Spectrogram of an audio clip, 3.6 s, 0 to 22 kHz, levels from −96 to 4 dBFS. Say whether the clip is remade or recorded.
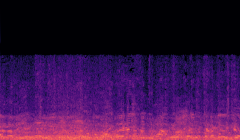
recorded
